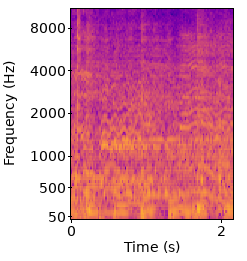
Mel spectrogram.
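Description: A golf club striking a ball once, a sharp click just after the start, over background music with a steady beat.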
